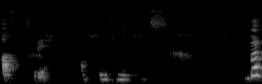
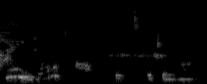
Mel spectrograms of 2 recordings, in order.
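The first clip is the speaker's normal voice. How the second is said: softer, tender fading end; gentle soft reply; 8 dB quieter than usual. A narrator's reading. Weak snake refusing the fruits, soft and tender. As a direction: speak kindly to the child. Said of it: "And Rudra said".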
